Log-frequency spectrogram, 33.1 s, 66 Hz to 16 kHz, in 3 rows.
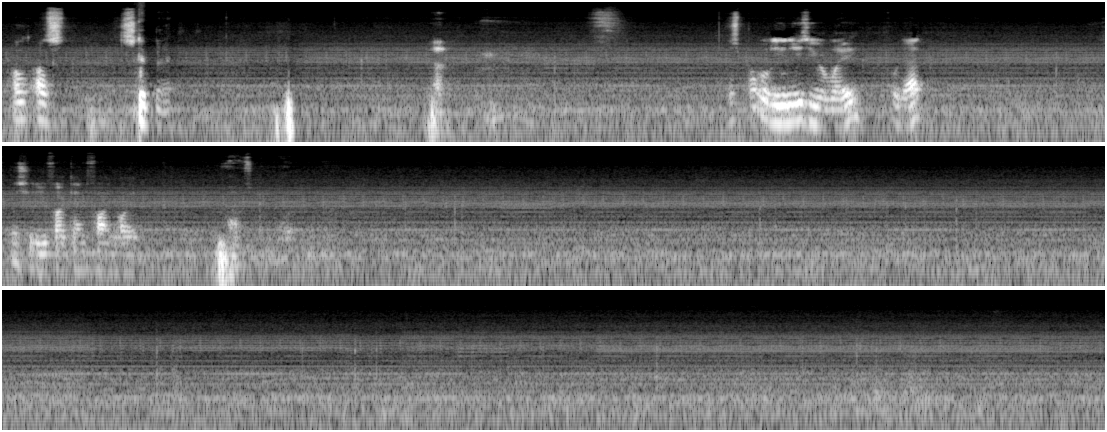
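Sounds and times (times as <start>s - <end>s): electrical hum and buzz: 0.0s - 33.0s.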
